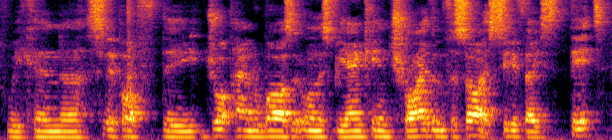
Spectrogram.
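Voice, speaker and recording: Male vlogger, mid-pitched voice, informal hands-on reviewer thinking aloud, recorded in a roomy, echoey space. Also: little pitch movement, moderate pace, dark tone. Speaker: bike restorer presenting his video. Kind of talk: casual hands-on product review. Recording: roomy echo, voice drifting from mic.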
